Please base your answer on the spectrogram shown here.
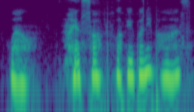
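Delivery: ordinary delivery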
